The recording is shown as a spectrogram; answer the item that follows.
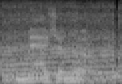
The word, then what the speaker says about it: Maginot: It's Madge, which rhymes with badge, as in duh, and no as in more than you. Maginot.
